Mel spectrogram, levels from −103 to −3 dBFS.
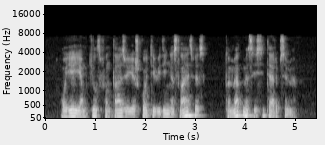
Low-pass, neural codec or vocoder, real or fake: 7.2 kHz; none; real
